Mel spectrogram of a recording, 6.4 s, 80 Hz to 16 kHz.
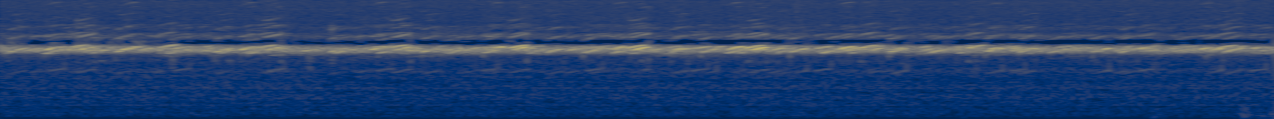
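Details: Chorus of spring peepers in Harvard, Massachusetts, April 27, 2011: countless high-pitched peeps overlapping into a continuous shrill tone, individual calls pulsing through at a quick, uneven pace.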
